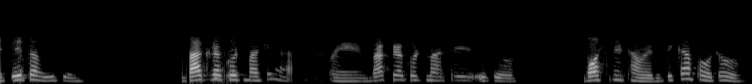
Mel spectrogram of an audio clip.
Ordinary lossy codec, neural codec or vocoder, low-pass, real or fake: none; none; 3.6 kHz; real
